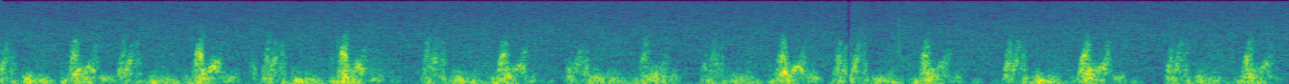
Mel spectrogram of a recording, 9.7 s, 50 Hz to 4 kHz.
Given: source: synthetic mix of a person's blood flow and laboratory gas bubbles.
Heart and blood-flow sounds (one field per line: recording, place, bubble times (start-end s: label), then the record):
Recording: Doppler ultrasound of blood flow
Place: precordium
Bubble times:
no bubbles
From the record:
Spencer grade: 0 (complete lack of bubble signals)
